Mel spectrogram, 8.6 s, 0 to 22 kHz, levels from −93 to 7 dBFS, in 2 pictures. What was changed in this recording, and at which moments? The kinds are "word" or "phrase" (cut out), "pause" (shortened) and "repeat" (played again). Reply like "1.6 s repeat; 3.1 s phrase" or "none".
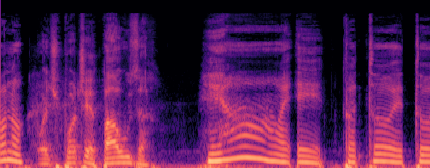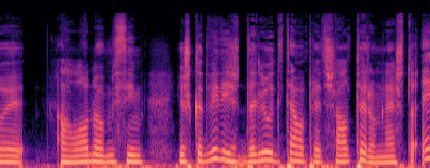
6.7 s word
